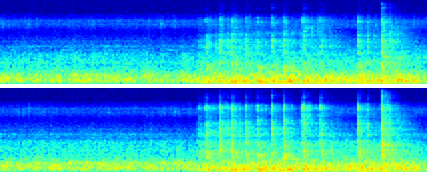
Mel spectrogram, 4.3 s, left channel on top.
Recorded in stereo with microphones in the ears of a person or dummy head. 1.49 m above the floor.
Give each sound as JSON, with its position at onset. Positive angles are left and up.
{"t": 2.0, "sound": "typing on a keyboard", "side_deg": -20, "distance_m": 1.5}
